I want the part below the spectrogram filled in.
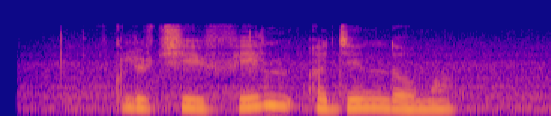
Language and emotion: Russian, neutral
